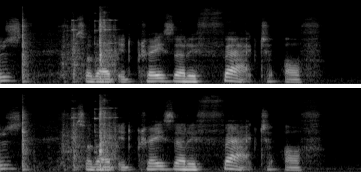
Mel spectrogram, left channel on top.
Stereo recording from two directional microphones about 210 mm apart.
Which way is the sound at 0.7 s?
15° left (ahead or behind).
